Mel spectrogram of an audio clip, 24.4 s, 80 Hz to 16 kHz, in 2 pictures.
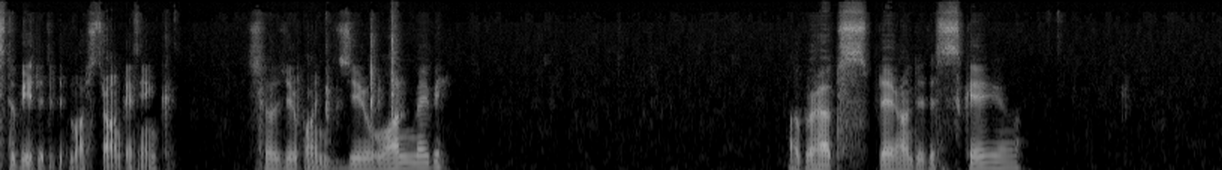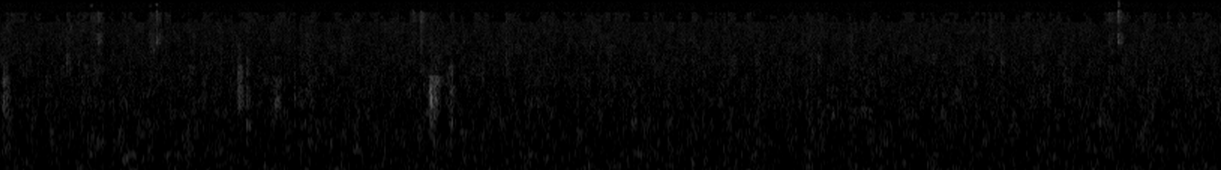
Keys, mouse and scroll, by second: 0.0-0.5 scroll up 1, 0.6-0.9 scroll up 1, 0.9 middle click, 1.7 click, 4.8-5.3 scroll down 2, 5.0 middle click, 5.7 scroll down 1, 6.0 shift+middle click, 6.6 Tab, 6.9 a, 7.1 middle click, 7.6 a, 7.9 s, 11.4 alt+a, 11.7 Tab, 11.9 scroll down 2, 12.1 alt+a, 12.3 middle click, 13.1 click, 13.4-14.0 scroll up 4, 13.7 click, 14.5 scroll up 2, 14.7 Tab, 15.0 a, 15.2 s, 16.6 alt+a, 16.7 Tab, 16.9 scroll down 1, 17.0 middle click, 17.4 alt+a, 17.5 scroll down 2, 17.7 middle click, 21.1-22.3 scroll down 8, 21.6 middle click, 22.3-22.7 scroll up 2, 23.3 click, 23.3 scroll up 7.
